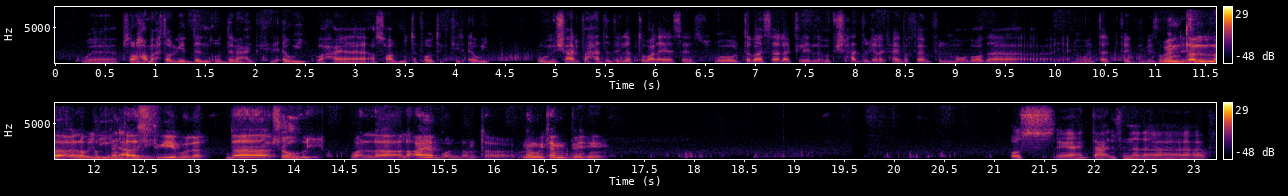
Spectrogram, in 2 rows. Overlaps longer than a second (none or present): present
